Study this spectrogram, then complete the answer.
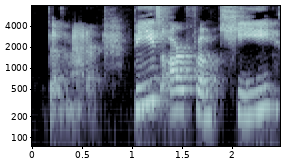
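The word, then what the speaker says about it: Quay: matter these are from Key sunglasses and key is spelled q a y and these are the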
